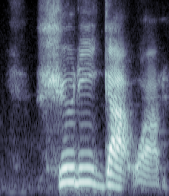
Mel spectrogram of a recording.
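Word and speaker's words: Ncuti Gatwa: Doctor Who new Doctor Who actor how I pronounce his name Shi gatwa is how you pronounce it and now that now that I know how that properly so shudy gatwa is the new uh doctor and he looks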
